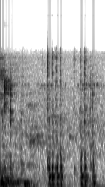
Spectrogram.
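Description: Computer keyboard keystrokes as text is deleted and retyped: two quick runs of several key presses, about a second in and again near the end.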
